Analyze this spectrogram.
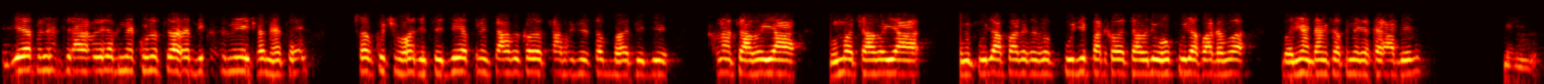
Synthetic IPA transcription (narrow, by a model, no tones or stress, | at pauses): d͡ʒeəpnet͡ʃaɦbeəpnekonot̪əɾaked̪ikət̪nəəjʈʰənɦet̪ə | səb̚kut͡ʃʰbʱɔd͡ʒɛt̪ɛd͡ʒeəpnet͡ʃaɦbekəɾɔt͡ʃaɦbəsesəb̚bʱɔt̪ɛd͡ʒe | kʰənat͡ʃaɦbəja | bʱumət͡ʃaɦbəja | konopud͡ʒapaʈkkepud͡ʒʱipaʈkəɾɔt͡ʃaɦbɛt͡ʃ̪oɦopud͡ʒapaʈɦə̃mba | bədijãɖʱə̃ŋɡseəpnekekəɾaɾd̪eb | ɦi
